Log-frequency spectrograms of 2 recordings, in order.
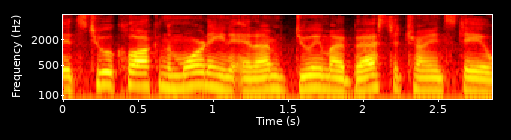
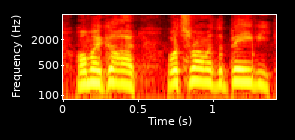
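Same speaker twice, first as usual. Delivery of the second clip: much higher and louder, hammed-up alarm; mock panic; 8 semitones higher, 10 dB louder, faster than usual. New father panicking at every contraction, hammed-up shriek. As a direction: shriek it like a panicking first-time dad. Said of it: "you're like".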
